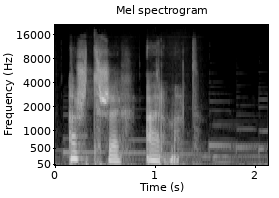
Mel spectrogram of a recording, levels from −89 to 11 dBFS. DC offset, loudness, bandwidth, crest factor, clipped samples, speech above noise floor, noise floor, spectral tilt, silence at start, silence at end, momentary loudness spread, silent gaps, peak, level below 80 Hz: under 0.1%; -14 LUFS; 14.5 kHz; 16 dB; under 0.1%; 27 dB; -41 dBFS; -4.5 dB/octave; 0.1 s; 0.5 s; 13 LU; none; 0 dBFS; -36 dBFS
